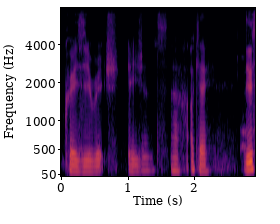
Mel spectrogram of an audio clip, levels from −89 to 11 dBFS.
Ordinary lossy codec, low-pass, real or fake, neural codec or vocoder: Opus, 24 kbps; 7.2 kHz; fake; codec, 16 kHz, 8 kbps, FunCodec, trained on Chinese and English, 25 frames a second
